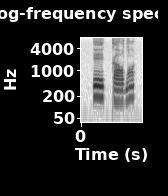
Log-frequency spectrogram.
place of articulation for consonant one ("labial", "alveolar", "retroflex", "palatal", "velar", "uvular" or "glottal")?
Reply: velar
